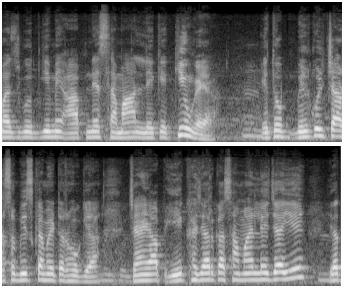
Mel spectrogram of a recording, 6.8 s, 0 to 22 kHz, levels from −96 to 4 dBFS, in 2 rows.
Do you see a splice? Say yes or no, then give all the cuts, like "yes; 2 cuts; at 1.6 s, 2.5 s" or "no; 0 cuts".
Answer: no; 0 cuts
